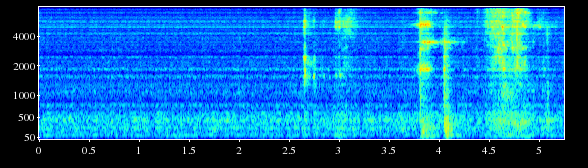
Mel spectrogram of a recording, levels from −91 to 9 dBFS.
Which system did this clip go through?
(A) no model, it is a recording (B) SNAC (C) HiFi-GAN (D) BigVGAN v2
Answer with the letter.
C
